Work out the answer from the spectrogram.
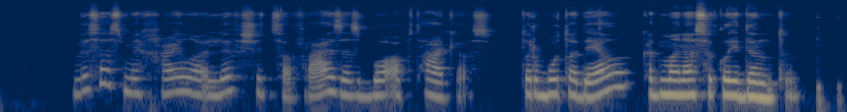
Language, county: Lithuanian, Klaipėda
